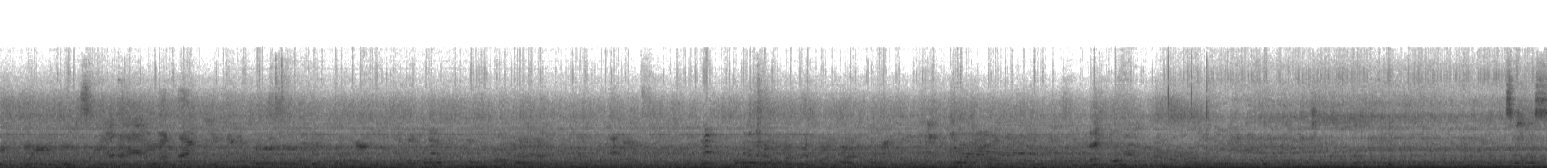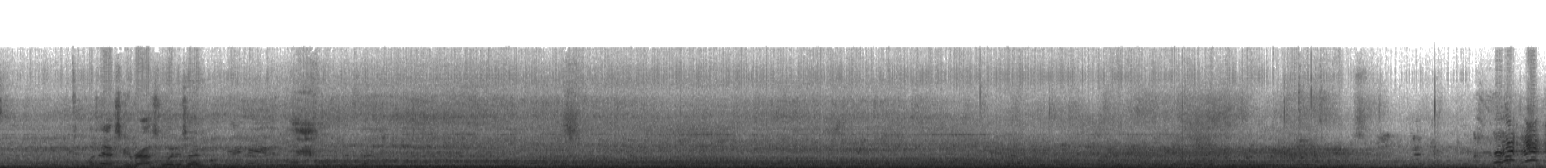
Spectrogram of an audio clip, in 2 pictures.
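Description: Idling engines of parked emergency vehicles, among them a fire truck beside the camera: a steady low hum that comes in about twelve seconds in and holds, over street traffic and people talking.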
